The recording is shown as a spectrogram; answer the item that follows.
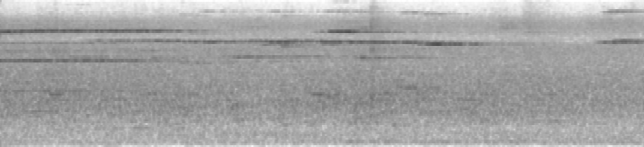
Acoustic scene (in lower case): subway station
